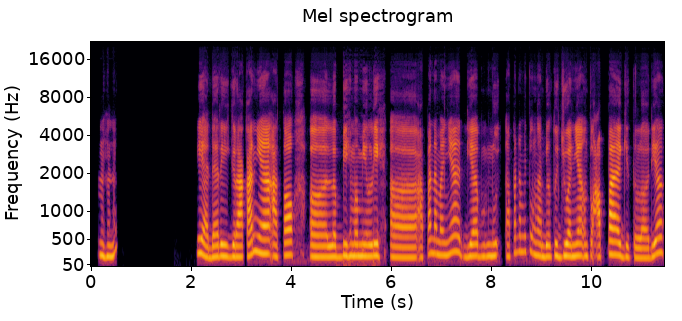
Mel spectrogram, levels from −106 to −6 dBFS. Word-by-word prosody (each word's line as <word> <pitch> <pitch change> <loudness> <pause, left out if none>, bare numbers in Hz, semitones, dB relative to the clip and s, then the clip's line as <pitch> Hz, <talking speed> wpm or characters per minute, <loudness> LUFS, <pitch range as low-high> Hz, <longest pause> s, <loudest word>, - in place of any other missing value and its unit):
Mhm. 200 +1 -1 1.6
Iya 215 -8 +1
dari 195 +1 +1
gerakannya 230 +7 +4
atau, 220 +3 +1 0.3
eee, 190 -1 +1
lebih 195 +1 0
memilih, 205 0 +2 0.2
eee, 180 -1 -1
apa 230 +7 -5
namanya 245 +2 -2
dia 205 +2 0
mi 205 +2 -2 0.2
apa 200 +2 -8
namanya 275 0 -7
itu 275 - -5
ngambil 200 -2 0
tujuannya 210 0 +2
untuk 205 +1 -5
apa 195 +4 +2 0.2
gitu 180 -1 -5
loh, 175 0 -1
dia 225 +5 +2
200 Hz, 120 wpm, -25 LUFS, 190-220 Hz, 1.6 s, gerakannya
